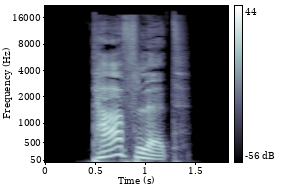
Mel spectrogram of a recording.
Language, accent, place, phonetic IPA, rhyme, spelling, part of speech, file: German, Germany, Berlin, [ˈtaːflət], -aːflət, taflet, verb, De-taflet.ogg
- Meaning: second-person plural subjunctive I of tafeln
